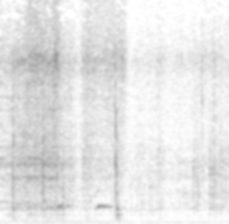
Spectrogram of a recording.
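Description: Irregular mechanical clicks and short high squeaks over a steady low electrical hum.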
